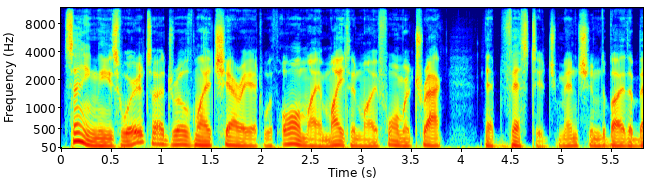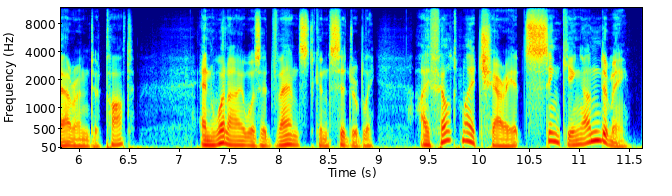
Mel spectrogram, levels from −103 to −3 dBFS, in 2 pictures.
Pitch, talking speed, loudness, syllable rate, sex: 100 Hz, 185 wpm, -20 LUFS, 5.4 syllables/s, male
